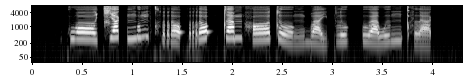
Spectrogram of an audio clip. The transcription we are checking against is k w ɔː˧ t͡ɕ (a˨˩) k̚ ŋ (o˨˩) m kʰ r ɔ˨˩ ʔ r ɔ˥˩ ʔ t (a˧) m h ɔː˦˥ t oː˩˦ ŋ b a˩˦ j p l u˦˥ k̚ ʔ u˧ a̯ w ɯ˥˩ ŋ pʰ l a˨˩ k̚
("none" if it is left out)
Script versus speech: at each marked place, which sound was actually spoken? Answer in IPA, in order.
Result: a˥˩, o˥˩, a˥˩

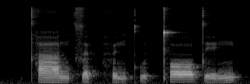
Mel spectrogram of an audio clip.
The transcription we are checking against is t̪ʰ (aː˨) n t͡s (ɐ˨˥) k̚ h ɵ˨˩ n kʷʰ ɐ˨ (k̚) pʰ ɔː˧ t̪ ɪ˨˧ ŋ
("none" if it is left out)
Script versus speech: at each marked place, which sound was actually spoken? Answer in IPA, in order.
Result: aː˨, ɐ˨˥, t̚

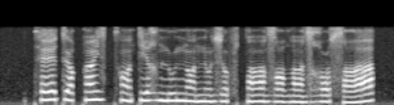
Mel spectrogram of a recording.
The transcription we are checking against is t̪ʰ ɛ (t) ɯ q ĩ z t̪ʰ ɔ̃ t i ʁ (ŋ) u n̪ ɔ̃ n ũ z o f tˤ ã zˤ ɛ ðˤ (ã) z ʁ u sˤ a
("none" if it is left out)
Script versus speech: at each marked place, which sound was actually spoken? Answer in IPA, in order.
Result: t, n̪, ã

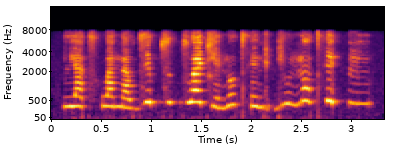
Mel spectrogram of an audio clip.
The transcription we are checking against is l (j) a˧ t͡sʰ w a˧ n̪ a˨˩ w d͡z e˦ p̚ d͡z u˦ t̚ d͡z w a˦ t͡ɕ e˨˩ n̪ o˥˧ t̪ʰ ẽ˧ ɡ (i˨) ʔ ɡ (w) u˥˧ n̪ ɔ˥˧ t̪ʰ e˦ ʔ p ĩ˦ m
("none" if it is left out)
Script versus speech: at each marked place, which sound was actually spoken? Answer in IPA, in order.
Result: j, i˨, j

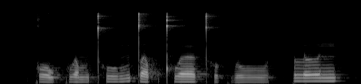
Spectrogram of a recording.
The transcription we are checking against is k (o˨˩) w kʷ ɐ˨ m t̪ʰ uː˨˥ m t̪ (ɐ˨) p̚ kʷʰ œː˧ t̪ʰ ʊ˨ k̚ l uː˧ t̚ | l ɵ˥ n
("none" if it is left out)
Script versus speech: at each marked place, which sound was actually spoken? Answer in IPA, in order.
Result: o˨˩, ɐ˨

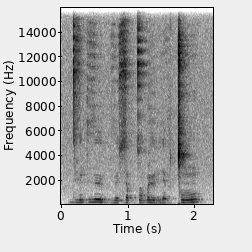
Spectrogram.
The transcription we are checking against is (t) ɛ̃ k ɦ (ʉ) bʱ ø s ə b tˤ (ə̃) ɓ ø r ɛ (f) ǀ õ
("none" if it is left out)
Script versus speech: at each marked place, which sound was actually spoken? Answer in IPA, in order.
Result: dʱ, ø, ə̃, f

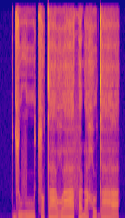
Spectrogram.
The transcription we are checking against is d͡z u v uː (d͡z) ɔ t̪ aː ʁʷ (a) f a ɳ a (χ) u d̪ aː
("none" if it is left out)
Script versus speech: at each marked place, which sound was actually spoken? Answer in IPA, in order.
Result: t͡s, aː, χ

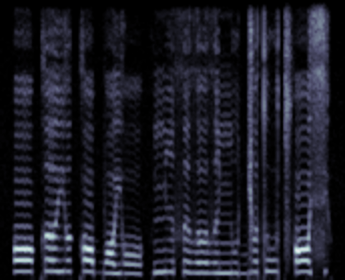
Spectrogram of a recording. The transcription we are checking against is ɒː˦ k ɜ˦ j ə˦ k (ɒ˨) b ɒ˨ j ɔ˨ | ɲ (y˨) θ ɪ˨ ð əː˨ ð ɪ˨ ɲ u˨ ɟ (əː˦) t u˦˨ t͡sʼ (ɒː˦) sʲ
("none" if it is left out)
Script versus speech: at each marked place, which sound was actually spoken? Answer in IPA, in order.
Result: ɒ˦, i˨, əː˦, ɒː˦

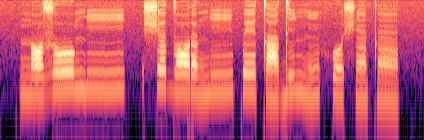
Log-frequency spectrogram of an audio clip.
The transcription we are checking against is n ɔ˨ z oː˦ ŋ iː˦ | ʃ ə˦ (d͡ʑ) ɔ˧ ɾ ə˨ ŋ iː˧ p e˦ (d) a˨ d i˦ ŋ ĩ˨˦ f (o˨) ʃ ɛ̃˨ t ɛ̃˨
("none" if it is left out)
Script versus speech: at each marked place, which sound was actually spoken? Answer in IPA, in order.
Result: d, t, o˧

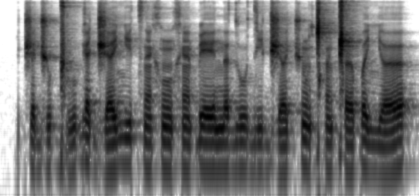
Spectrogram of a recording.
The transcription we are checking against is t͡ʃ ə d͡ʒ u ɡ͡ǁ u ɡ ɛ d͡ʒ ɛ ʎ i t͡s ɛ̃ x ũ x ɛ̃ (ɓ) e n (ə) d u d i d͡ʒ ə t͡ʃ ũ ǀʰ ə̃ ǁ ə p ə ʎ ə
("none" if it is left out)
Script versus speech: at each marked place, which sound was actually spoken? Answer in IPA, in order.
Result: ɓ, ə

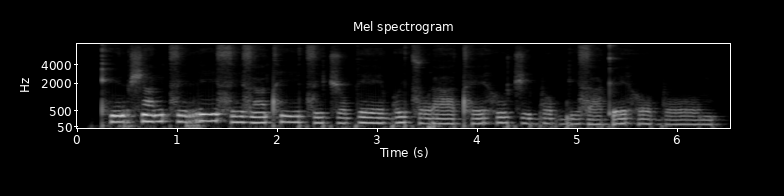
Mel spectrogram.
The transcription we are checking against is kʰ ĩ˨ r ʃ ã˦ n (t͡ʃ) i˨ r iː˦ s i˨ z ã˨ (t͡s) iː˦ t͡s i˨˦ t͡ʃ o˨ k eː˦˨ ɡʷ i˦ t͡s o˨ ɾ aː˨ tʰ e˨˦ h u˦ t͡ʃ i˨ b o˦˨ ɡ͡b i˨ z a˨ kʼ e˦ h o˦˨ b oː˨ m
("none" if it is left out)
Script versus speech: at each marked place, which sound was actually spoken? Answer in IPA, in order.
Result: t͡s, tʰ

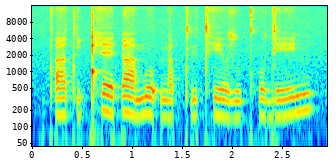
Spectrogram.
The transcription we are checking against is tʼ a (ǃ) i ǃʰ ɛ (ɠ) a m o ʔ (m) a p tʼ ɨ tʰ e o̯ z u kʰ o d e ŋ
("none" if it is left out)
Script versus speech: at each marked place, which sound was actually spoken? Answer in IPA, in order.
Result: tʼ, ɠ, ŋ

